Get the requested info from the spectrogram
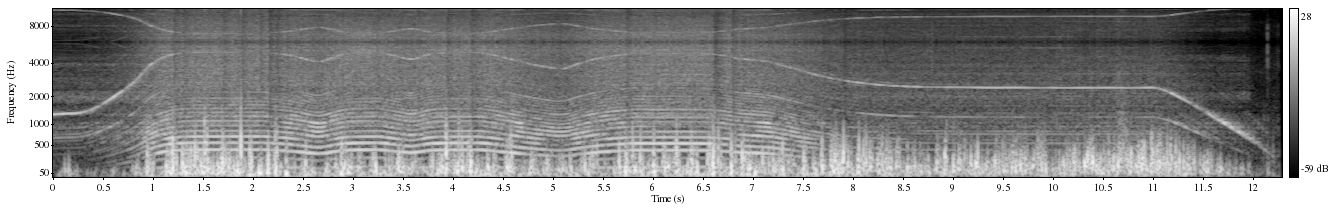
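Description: A 5900 KV micro brushless motor spinning the propeller of a small foam-board flying wing, throttled up to a whine that wavers up and down twice. It then holds a steady high pitch and spools down at the end, with a rough low rumble underneath throughout.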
